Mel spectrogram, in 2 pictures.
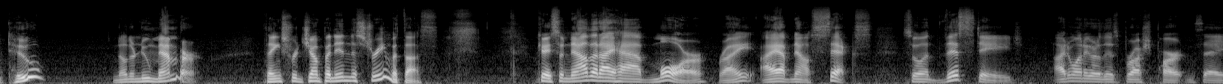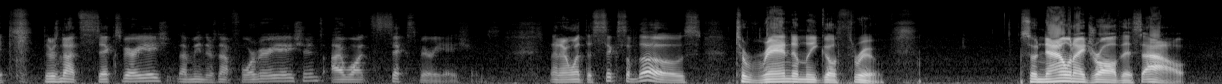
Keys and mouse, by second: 8.5 click, 11.3-14.3 drag, 14.6-18.0 drag, 21.8 click, 21.9 ctrl+right click, 22.6-23.5 typing, 22.9 click, 24.1-24.4 drag.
